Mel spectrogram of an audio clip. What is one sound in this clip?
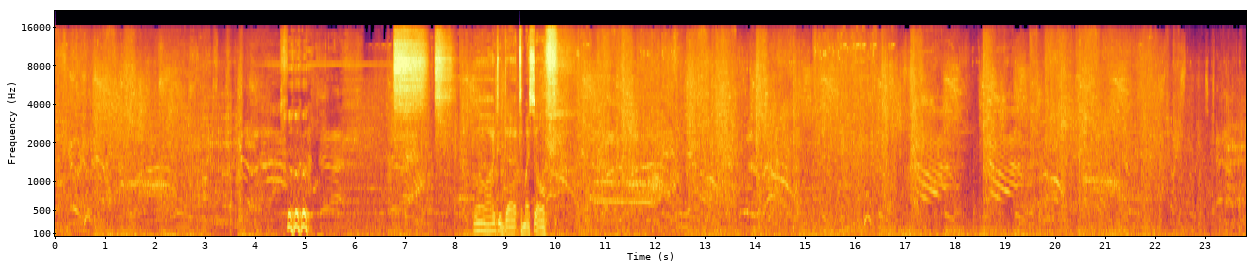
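Heavy blades slash and strike in a frantic fight.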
